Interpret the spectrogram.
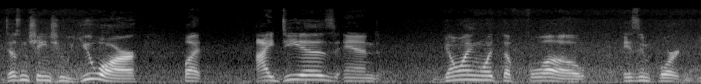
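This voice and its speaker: A man's voice: fairly high pitch, background noise. Emphatic man coaching actors outdoors. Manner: direct, emphatic, repeats "okay?" to check in. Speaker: acting coach. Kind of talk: advice monologue to camera.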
